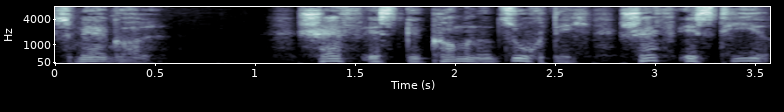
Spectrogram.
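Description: A man's put-on character voice, fairly low in pitch with a husky, rough edge, lively intonation and a fairly slow pace

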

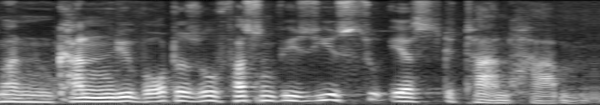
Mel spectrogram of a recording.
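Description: Putting on a character voice with vocal fry, a man speaks at a fairly slow pace with big pitch swings. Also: fairly low pitch for a man.

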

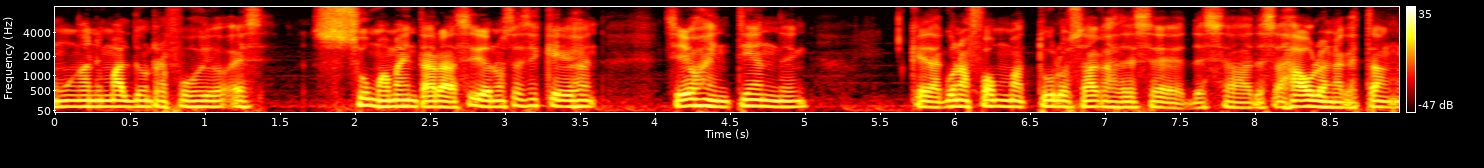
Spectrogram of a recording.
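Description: A man speaks very fast in a medium pitch. His tone is dark and mellow, and his intonation stays monotone and flat. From Cuba, rural village. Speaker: podcast host. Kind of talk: personal monologue. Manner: hesitant, with fillers and repetitions.

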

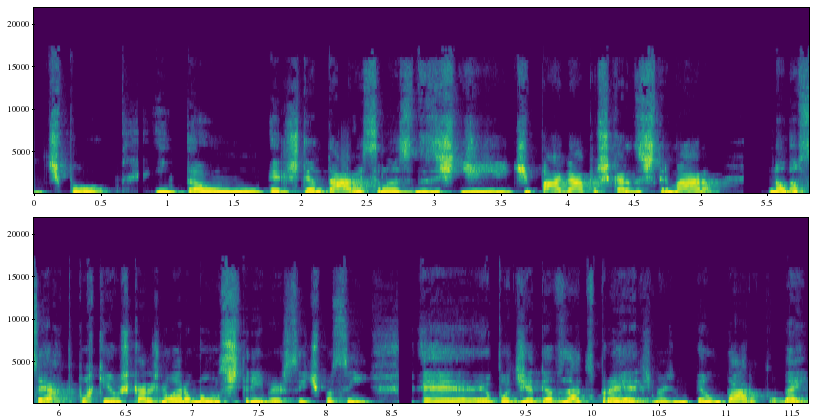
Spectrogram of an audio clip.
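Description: Noticeable background noise surrounds a man with a high pitch. He talks at a moderate pace with lively intonation. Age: 30s. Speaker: card game commentator. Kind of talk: casual chat.

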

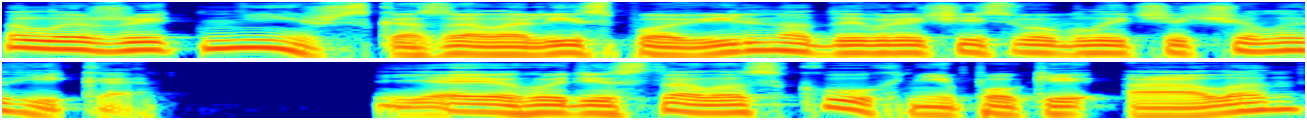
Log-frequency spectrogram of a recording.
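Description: Lively intonation marks this natural-voiced reading aloud, set against a quiet background.

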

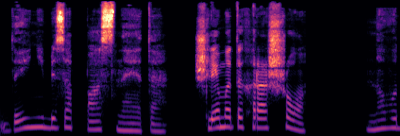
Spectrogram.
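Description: Over a quiet background, the natural reading voice shows ordinary pitch variation.

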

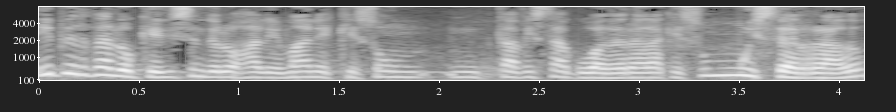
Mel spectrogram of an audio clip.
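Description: A woman talks at a fairly quick pace in a medium pitch. Her tone is slightly mellow, with ordinary pitch variation.

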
